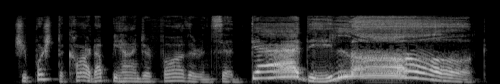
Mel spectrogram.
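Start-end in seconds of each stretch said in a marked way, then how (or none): 2.5-4.9 put-on loud, high child's shout with a long "look"; big excited holler; excited calling out. A narrator's reading. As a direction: call out to Daddy, stretching the last word. Child calls out to father.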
